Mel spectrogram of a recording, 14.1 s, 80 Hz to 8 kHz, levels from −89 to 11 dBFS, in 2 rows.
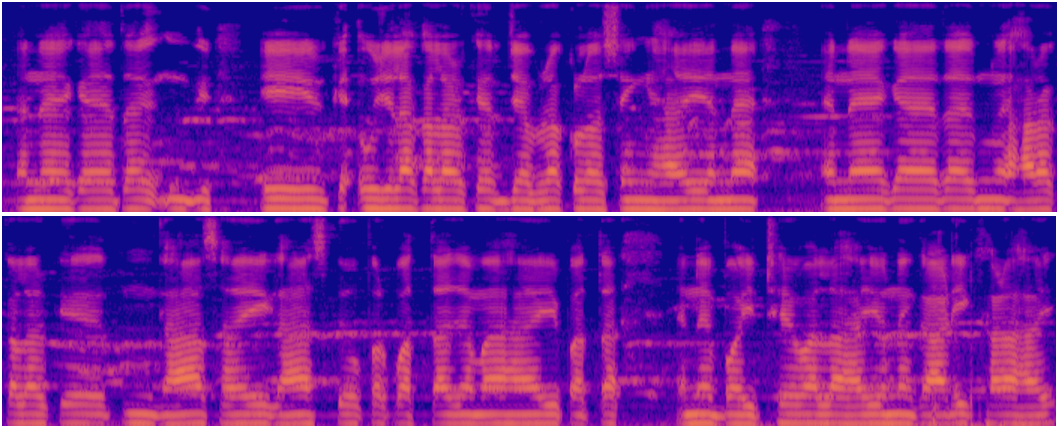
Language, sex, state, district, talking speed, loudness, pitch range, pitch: Bajjika, male, Bihar, Vaishali, 130 wpm, -28 LUFS, 125-130 Hz, 130 Hz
